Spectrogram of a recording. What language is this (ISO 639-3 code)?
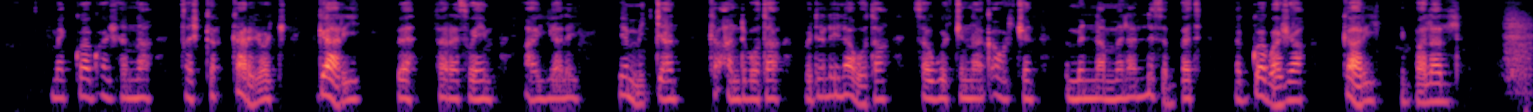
amh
